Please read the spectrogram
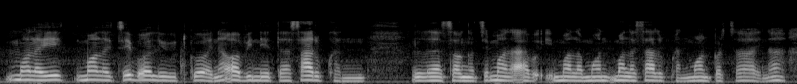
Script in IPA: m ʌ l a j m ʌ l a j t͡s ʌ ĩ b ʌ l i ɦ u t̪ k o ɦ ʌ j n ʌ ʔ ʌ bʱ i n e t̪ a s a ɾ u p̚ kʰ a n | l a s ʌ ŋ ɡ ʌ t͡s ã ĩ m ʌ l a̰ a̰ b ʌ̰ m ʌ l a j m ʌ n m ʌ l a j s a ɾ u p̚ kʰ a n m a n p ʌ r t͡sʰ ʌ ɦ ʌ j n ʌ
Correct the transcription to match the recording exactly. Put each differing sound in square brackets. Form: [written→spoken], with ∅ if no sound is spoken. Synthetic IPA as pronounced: m ʌ l a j m ʌ l a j t͡s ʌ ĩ b ʌ l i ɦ u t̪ k o ɦ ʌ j n ʌ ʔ ʌ bʱ i n e t̪ a s a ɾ u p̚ kʰ a n | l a s ʌ ŋ ɡ ʌ t͡s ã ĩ m ʌ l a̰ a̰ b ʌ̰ m ʌ l a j m ʌ n m ʌ l a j s a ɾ u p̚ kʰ a n m [a→ʌ] n p ʌ r t͡sʰ ʌ ɦ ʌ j n ʌ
